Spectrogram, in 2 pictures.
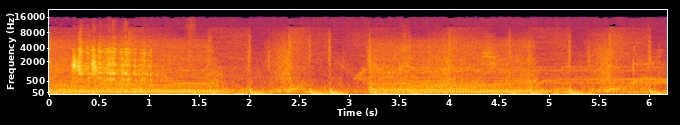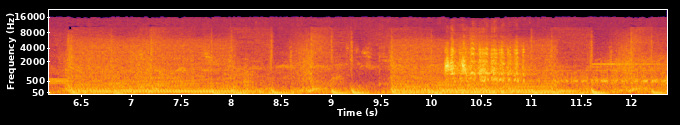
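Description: Wild turkey gobbler gobbling at close range: two loud gobbles, one just after the start and another about ten seconds in.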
